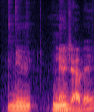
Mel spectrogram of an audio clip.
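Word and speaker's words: Nujabes: And so this is Samurai Champloo soundtrack 4 impression from New Jobs? New Jobs is how we're pronouncing it.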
